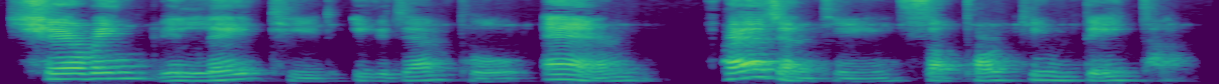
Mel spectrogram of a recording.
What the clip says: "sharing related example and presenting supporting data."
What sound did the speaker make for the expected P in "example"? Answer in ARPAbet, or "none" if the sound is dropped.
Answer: P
